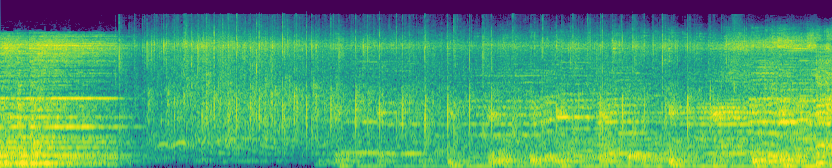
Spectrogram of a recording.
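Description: Recorded stage music ends about a second in and the audience applauds, a dense patter of many hands. Quieter music starts under the applause, and fuller music comes in near the end.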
